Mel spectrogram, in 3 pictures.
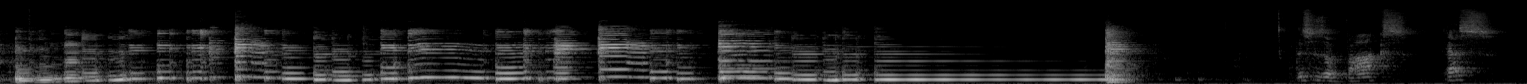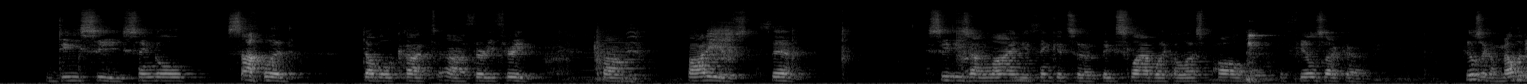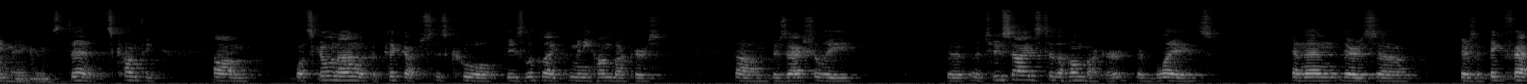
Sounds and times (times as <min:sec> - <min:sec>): Strum: 0:07.2 - 0:11.5.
